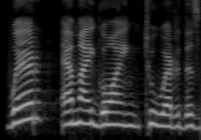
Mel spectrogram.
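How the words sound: It is said with a put-on Russian accent.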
